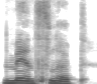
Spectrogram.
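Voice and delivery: ordinary delivery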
